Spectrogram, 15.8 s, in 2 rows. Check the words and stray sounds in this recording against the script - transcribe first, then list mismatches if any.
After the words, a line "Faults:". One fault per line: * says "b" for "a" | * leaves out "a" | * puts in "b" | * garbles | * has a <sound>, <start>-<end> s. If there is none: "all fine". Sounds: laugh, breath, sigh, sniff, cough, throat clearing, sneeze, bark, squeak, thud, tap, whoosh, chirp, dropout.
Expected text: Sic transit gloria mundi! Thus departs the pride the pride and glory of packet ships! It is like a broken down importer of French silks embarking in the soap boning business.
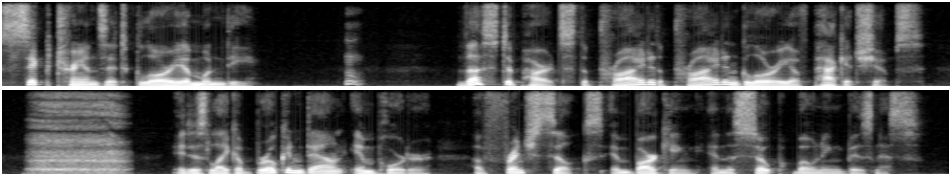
Sic transit gloria mundi! Thus departs the pride the pride and glory of packet ships! It is like a broken down importer of French silks embarking in the soap boning business.
Faults:
* has a laugh, 2.9-3.1 s
* has a breath, 8.1-9.0 s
